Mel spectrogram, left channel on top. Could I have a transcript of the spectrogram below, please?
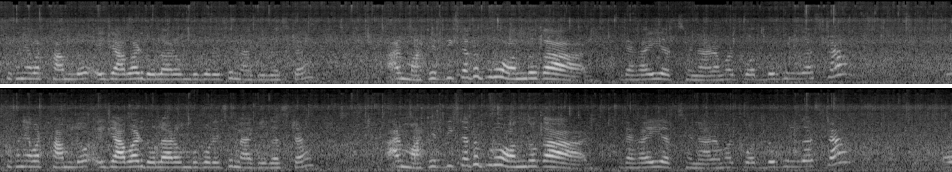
আবার থামলো। এই যে আবার দোলা আরম্ভ করেছে নারকেল গাছটা। আর মাঠের দিকটা তো পুরো অন্ধকার, দেখাই যাচ্ছে না। আর আমার পদ্ম ফুল গাছটা,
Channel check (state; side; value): normal; both; correlation 0.53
